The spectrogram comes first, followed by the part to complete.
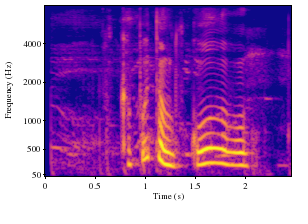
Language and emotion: Russian, neutral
